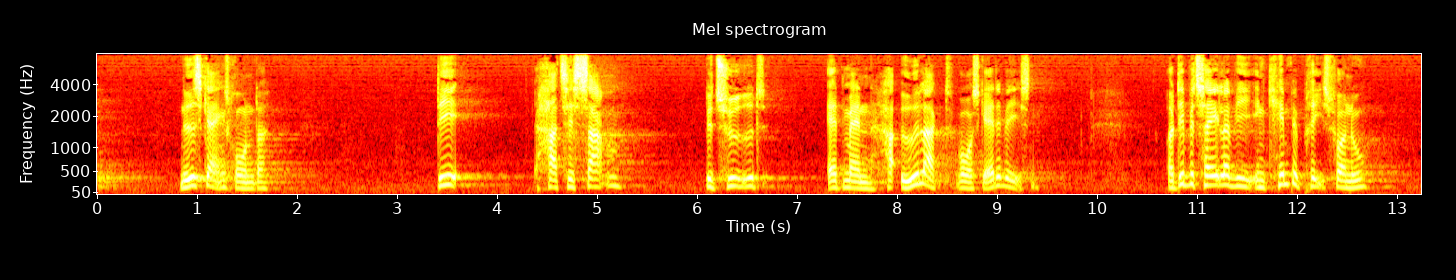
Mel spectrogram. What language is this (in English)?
Danish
